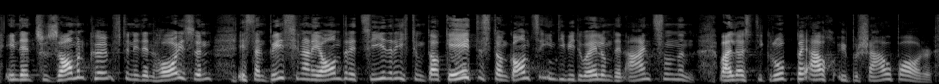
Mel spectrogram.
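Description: A man preaching a sermon to his congregation in a lively, conversational way, asking rhetorical questions. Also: sits high. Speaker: pastor. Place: church hall with a congregation.

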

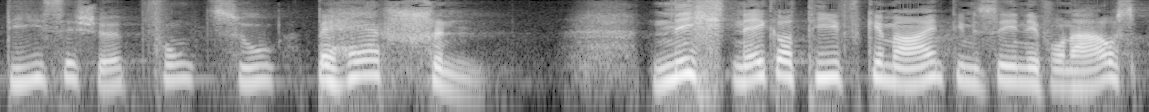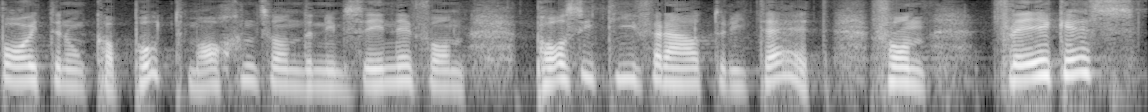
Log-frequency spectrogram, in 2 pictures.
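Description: A high-voiced man preaches a sermon. He talks straight to his listeners and swings between loud emphasis and hushed lines. Humorous asides keep his delivery conversational. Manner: dramatic shifts between loud and quiet, addresses listeners directly.

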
